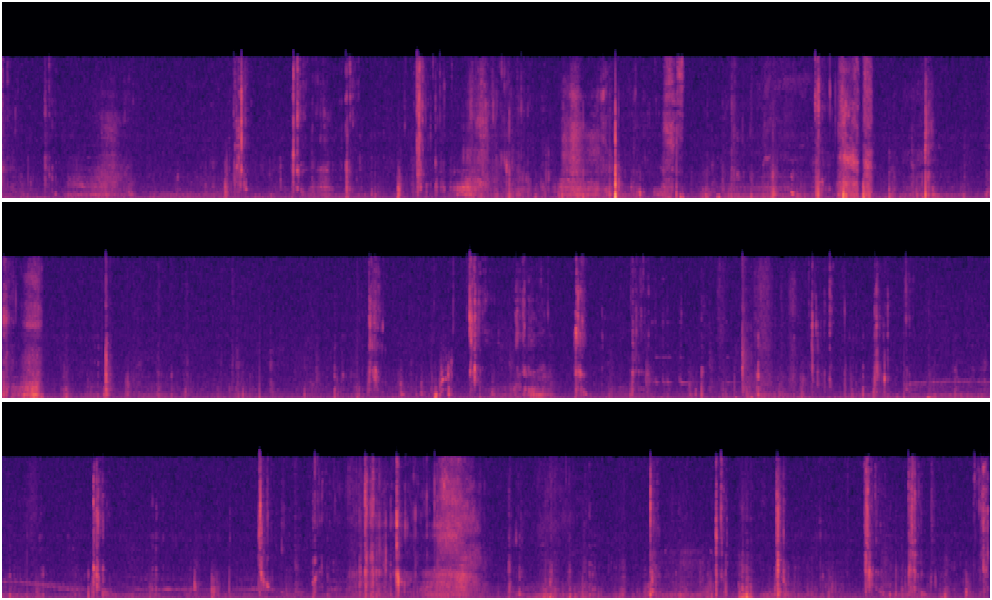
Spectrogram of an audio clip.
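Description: A person biting and chewing crisp deep-fried snacks dipped in tamarind chutney, a steady run of sharp crunches and crackles.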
